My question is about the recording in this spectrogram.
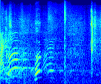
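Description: Knee strikes landing in a kickboxing clinch: two sharp impacts about half a second apart, after brief fragments of voice.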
